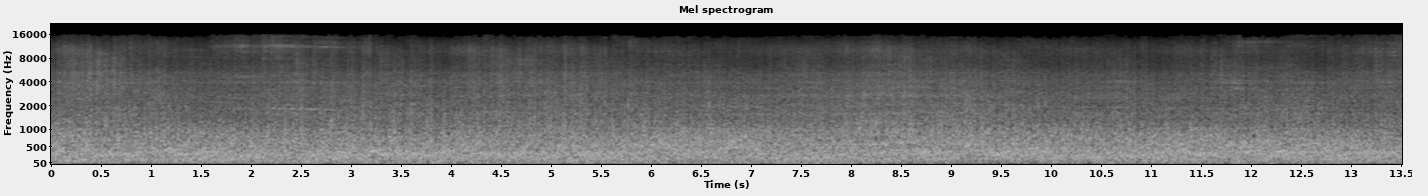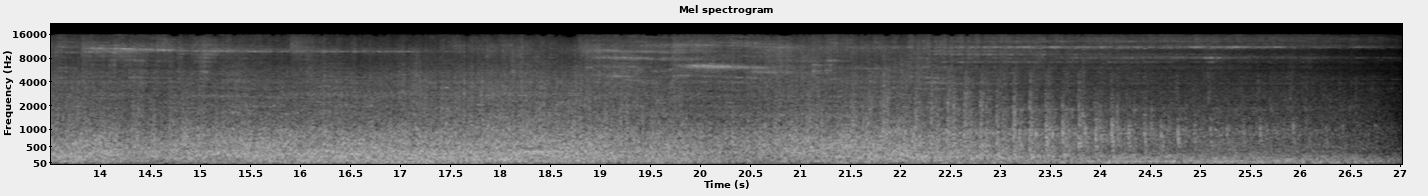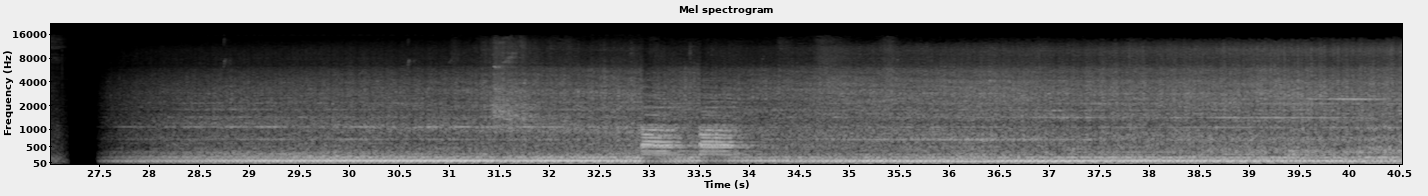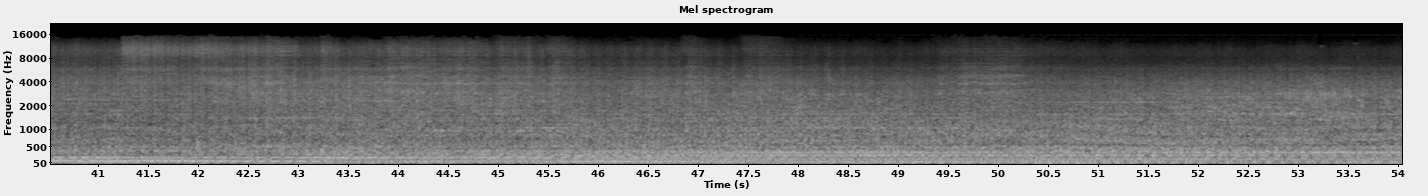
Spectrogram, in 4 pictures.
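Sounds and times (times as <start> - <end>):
freight train rolling past: 0.0 - 54.0
faint high wheel squeals: 18.8 - 21.4, 22.6 - 26.7, 38.8 - 40.5.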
